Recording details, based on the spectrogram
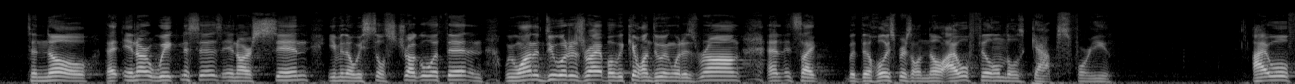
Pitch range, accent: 155-205 Hz, American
